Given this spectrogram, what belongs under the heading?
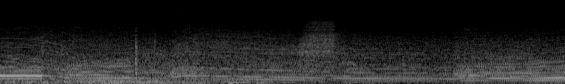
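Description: A 1960s racing car engine in the driving game Assetto Corsa drones steadily with a rising and falling pitch as it revs and shifts, a continuous fairly quiet mechanical hum throughout.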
